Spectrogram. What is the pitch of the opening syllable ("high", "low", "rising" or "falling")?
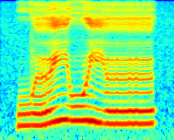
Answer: rising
